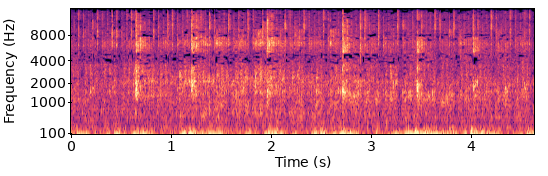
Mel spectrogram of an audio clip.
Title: Sprinter 208 D '98 Engine Knocking Sound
